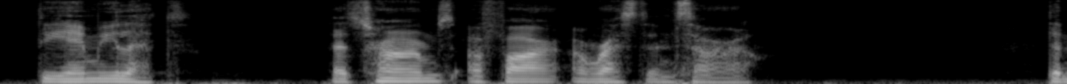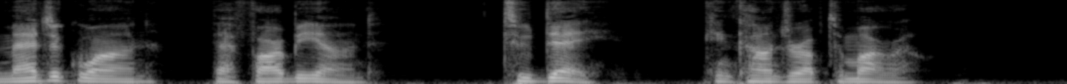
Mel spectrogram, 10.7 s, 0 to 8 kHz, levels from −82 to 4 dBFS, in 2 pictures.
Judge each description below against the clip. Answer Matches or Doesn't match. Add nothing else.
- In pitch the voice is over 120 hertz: Doesn't match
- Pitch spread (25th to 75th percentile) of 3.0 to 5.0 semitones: Doesn't match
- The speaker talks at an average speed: Doesn't match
